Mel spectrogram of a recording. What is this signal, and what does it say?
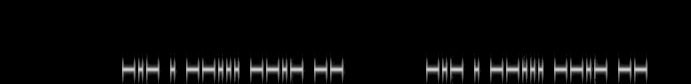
Morse code, heard as a keyed tone, about 32 wpm, 700 Hz. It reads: KE7QM KE7QM
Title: USA Call Signs - 5 Characters - Repeated 2x - 30wpm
